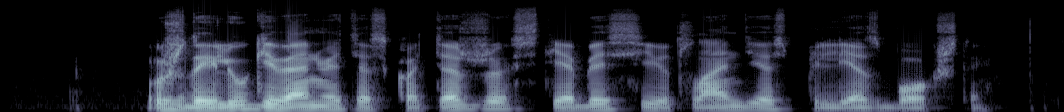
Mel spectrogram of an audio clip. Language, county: Lithuanian, Kaunas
